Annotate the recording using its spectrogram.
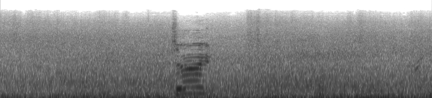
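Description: Steady low noise of wind buffeting the microphone, mixed with the wash of surf on the beach.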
